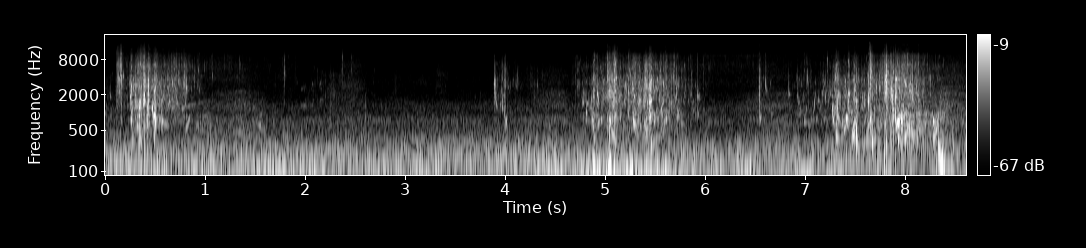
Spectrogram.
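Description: Irregular splashing and sloshing at the surface beside a kayak as a hooked tailor is brought alongside, in a few short bursts near the start, the middle and the end, over a steady low rumble.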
